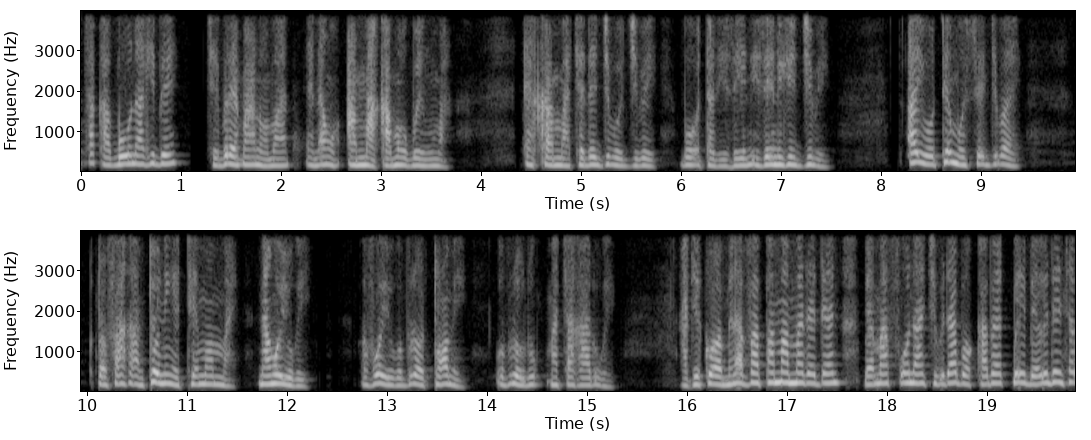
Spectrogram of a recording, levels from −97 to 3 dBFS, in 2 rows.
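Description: No technical faults are audible.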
